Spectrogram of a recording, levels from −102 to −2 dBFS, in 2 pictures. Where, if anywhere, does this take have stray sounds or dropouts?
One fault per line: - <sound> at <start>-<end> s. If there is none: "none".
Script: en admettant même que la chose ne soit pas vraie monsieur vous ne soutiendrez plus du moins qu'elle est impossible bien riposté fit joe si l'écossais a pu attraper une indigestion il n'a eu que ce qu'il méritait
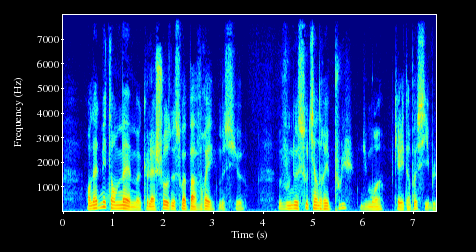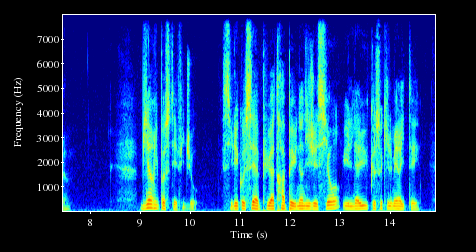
none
